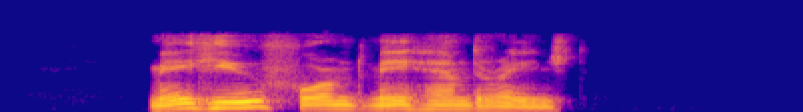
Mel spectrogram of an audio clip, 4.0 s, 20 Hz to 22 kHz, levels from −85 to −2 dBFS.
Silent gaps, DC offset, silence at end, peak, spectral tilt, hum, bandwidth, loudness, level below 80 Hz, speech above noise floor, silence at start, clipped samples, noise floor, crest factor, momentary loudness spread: none; under 0.1%; 1.2 s; -2 dBFS; -6 dB/octave; none; 7.6 kHz; -16 LUFS; -56 dBFS; 67 dB; 0.75 s; under 0.1%; -82 dBFS; 16 dB; 9 LU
